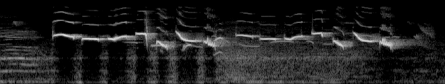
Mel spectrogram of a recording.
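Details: Provocation song of an oriental magpie-robin aimed at a rival: after a half-second hush, a long unbroken string of bright whistles with repeated downward swoops, roughly four phrases per second, softening at the end.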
